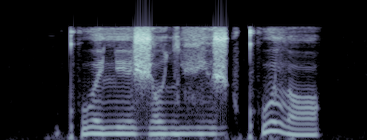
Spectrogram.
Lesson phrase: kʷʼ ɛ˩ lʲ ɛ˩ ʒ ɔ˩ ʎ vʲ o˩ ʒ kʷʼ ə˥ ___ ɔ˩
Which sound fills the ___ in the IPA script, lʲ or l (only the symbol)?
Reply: l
